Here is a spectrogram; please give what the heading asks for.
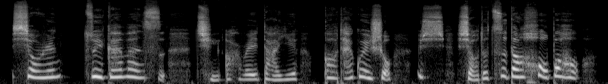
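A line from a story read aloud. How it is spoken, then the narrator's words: Hasty pleading. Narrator (Chinese): 张雄连忙哀求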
